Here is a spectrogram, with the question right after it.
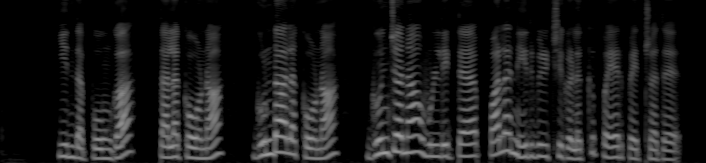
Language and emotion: Tamil, neutral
